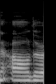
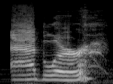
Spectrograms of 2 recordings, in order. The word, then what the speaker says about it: Adler: imagine you must have heard that from irene alder a lot too didn't you sorry white you just wounded my soul there irene adler adler yes i'm sorry i think kimchi wong's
